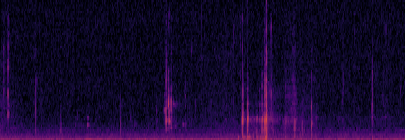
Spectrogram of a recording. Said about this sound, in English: I really need to take a sip of water. Excuse me.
